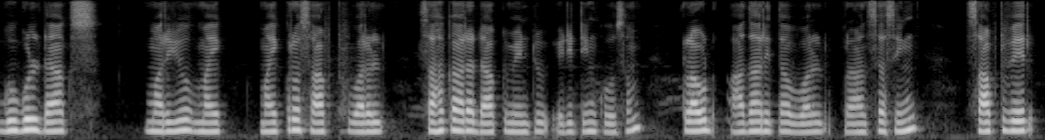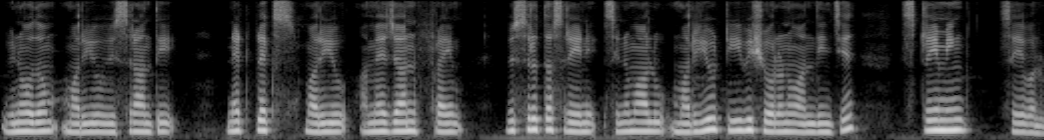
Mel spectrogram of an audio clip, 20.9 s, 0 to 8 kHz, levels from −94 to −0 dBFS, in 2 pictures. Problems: none marked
